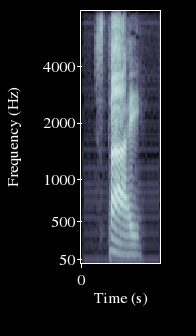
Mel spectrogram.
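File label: "Stai", Sardinian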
